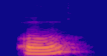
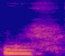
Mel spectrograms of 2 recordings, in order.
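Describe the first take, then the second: First: The vowel is an 'oh' sound. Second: The vowel is a closed 'oo' sound. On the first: The speaker calls it right. "il faut bien le dire o" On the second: The speaker calls it wrong. "on aurait envie de dire ou"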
